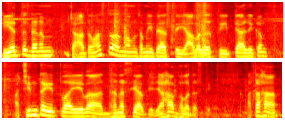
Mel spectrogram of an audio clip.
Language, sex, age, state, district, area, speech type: Sanskrit, male, 18-30, Telangana, Medchal, rural, spontaneous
